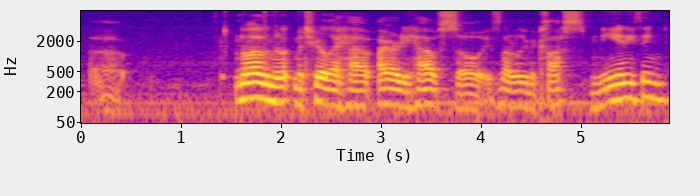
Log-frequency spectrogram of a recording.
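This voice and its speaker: A man with a medium-pitched, dark, mellow tone and ordinary pitch variation talks amid audible room echo. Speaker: maker and programmer vlogger. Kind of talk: casual project vlog. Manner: halting, many fillers; self-deprecating, unpolished.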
